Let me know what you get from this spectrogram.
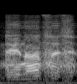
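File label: Speech Sound Russian Common AWACS Numbers; DCS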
